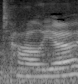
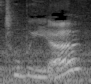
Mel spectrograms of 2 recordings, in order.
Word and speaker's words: Tiia: pronounce my name and it is not Talia it is tiia um I just wanted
